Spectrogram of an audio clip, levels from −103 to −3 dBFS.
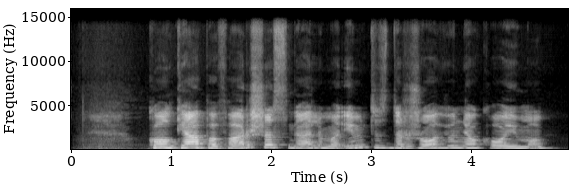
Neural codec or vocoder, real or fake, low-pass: vocoder, 48 kHz, 128 mel bands, Vocos; fake; 14.4 kHz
